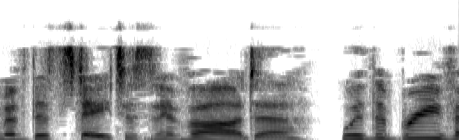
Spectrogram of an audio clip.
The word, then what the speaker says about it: Nevada: Many from outside the western United States pronounce it with the vowel of father Nida.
